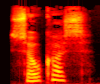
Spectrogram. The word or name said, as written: sovkhos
